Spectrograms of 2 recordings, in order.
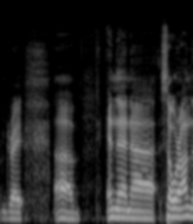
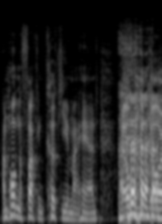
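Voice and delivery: ordinary talk, nothing marked

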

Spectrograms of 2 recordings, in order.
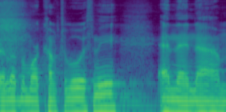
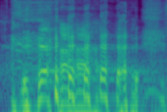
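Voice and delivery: big laugh; 12 semitones higher, 3 dB louder than usual. Real, not acted. Friend calls him a savage.

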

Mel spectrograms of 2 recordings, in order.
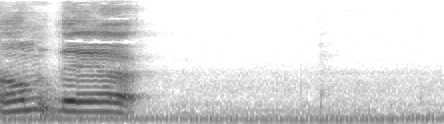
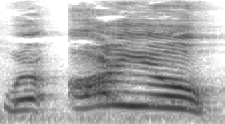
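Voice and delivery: slow, loud anguished cry; wailing out for him; crying shout; 4 semitones higher, 6 dB louder, slower than usual. Real, not acted. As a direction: call out through real sobs. Crying out for missing loved one.

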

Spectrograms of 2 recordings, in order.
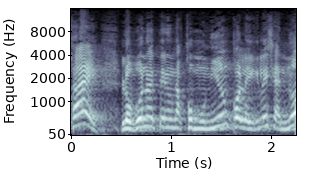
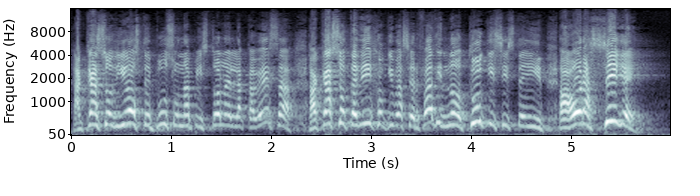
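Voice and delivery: mock stern wife; 6 semitones higher, 7 dB louder than usual. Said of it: "¿Saben qué me dice mi mujer?".

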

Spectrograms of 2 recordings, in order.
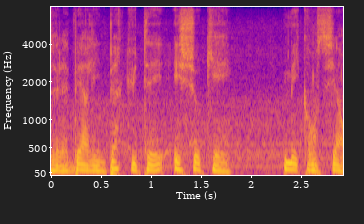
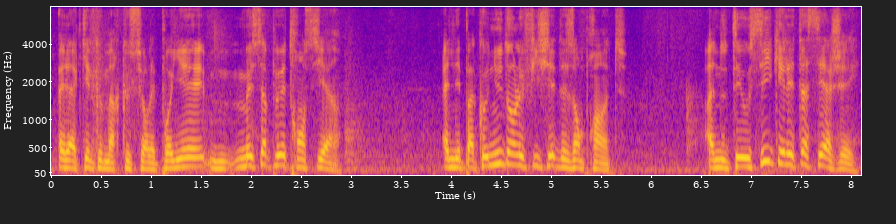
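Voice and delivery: a lightly voiced officer, matter-of-fact; gendarme's report; 6 semitones higher than usual. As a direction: report the facts to a superior. (rapport de gendarme, légèrement interprété)

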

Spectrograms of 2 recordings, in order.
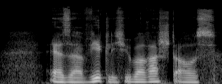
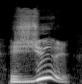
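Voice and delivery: louder, sharp French exclamation; loud interruption; 3 semitones higher, 8 dB louder than usual. A narrator's reading. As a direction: cut him off loudly. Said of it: "fuhr Grandmère laut dazwischen". (laut dazwischenfahrend)

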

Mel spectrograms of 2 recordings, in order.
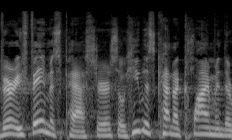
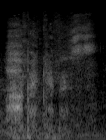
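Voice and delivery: whisper; 18 dB quieter than usual. Real, not acted. Aside after story.

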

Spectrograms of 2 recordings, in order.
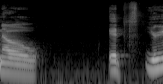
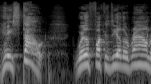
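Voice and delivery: mock sergeant yell at a private, pitched up; chief yelling; 6 semitones higher, 3 dB louder than usual. Section chief yelling at his private about the round, mock yell. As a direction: bark it like a section chief chewing out a soldier. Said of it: "the chief starts yelling at this one kid".

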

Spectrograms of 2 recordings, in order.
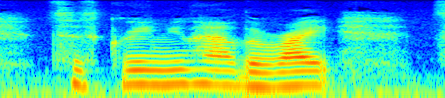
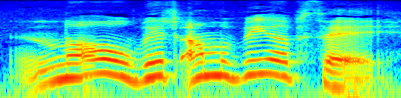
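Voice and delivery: higher, sharp comeback; defiant snap; 6 semitones higher than usual. Real, not acted. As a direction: push back hard, fed up. Snapping back at coworkers.

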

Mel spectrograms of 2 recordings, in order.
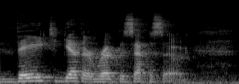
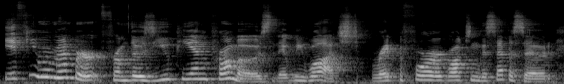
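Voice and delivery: ordinary talk

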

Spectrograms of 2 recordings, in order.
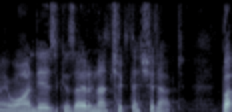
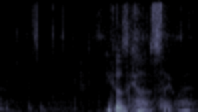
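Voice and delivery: whisper; 5 semitones higher, 14 dB quieter, slower than usual. Real, not acted. Unsure muttering while editing.

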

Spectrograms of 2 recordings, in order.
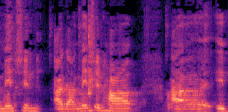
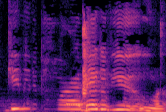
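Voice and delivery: Chucky; 8 semitones higher, 4 dB quieter than usual. Acted. Reader jokingly quotes a horror doll begging for power, high creepy chant. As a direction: put on an eerie high voice, pleading quietly. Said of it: "why did Chucky come to my mind?".

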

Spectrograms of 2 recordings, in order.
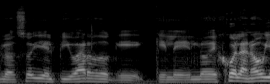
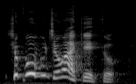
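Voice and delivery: much higher and louder, taunting; defiant shout; 11 semitones higher, 9 dB louder than usual. Retold or imitated. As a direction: challenge the universe to hit harder. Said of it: "sentimiento de decir". (grito desafiante, mucho más agudo y fuerte)

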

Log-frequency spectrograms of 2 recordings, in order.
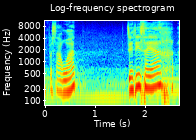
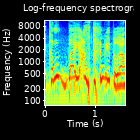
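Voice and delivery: high, pleading emphasis; exasperated appeal; 8 semitones higher than usual. Retold or imitated. Mother urging husband to imagine so few days, exasperated appeal. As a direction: press the point in a raised pitch. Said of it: "saya bilang".

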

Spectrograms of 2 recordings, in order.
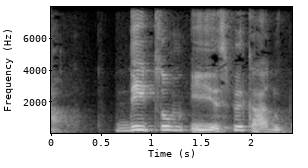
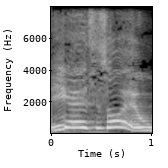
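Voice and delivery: squeaky high voice; 5 dB louder, slower than usual. Pretend. Sudden high self-introduction.

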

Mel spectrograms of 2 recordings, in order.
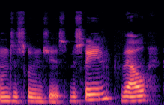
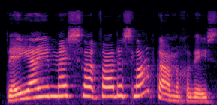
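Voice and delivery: high, louder shocked question; verontwaardigde uitroep; 11 semitones higher, 3 dB louder than usual. A narrator's reading. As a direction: cry it out in disbelief, pitched way up. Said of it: "riep Angelino". (hoog en luid uitgeroepen)

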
